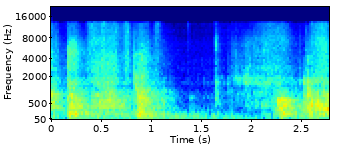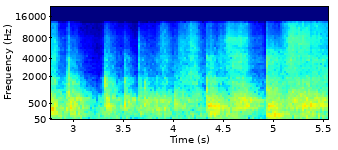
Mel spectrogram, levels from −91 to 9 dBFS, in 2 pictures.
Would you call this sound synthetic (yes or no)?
yes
